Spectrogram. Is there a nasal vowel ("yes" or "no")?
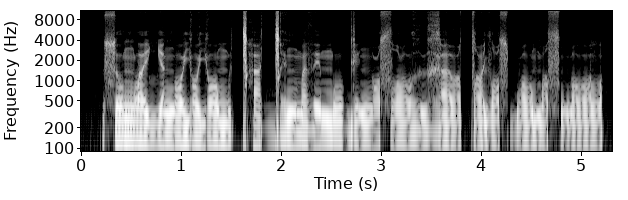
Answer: no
